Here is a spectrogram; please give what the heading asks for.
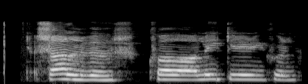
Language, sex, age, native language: Icelandic, male, 13, Icelandic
